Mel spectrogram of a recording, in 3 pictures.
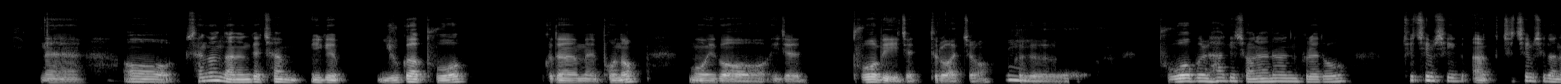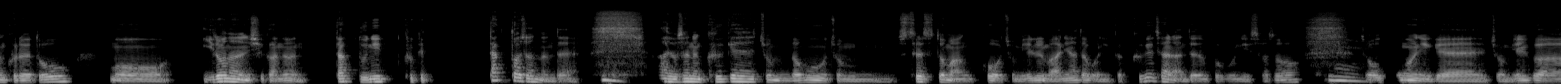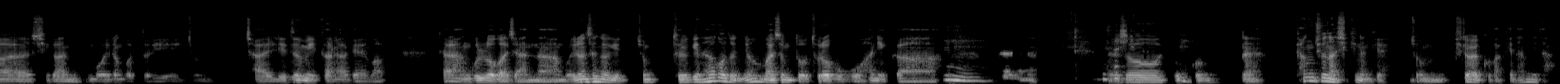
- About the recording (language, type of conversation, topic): Korean, advice, 취침 시간과 기상 시간을 더 규칙적으로 유지하려면 어떻게 해야 할까요?
- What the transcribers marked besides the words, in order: teeth sucking; in English: "리드미컬"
